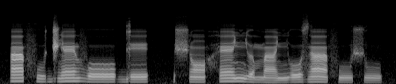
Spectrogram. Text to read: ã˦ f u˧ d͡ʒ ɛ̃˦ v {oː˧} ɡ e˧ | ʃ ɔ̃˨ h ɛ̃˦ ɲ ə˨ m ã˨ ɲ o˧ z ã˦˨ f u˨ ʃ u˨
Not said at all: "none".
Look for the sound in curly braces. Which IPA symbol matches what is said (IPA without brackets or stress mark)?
oː˧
